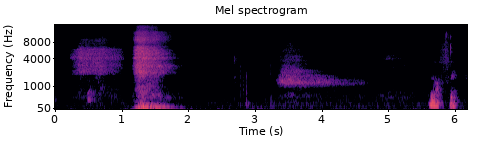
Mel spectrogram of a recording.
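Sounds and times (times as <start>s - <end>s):
woman sitting with eyes closed breathing slowly and deeply: 0.3s - 1.8s, 3.3s - 5.2s
speech: 5.6s - 6.1s.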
